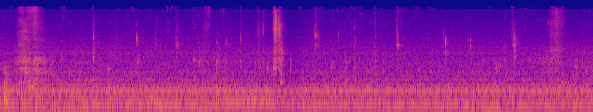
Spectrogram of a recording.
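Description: Close-miked wet chewing and biting of chicken feet curry and rice eaten by hand, with many small mouth clicks and three louder smacking bites: about half a second in, midway, and near the end. A steady low hum runs underneath.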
